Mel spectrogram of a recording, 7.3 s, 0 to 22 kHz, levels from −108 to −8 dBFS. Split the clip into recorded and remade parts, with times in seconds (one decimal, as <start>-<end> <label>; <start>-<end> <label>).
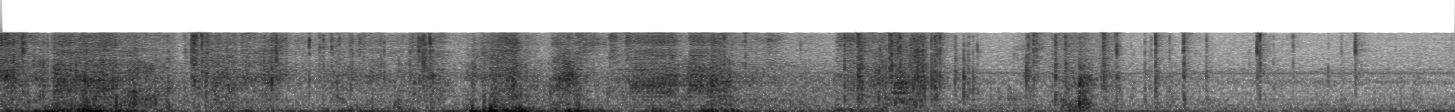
0.0-7.3 recorded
